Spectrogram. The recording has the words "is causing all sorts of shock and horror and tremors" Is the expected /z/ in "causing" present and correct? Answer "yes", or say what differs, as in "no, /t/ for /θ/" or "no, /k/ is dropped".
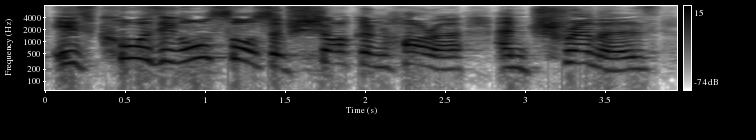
yes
